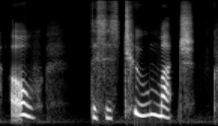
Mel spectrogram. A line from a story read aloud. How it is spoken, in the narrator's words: cried Hippolyta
